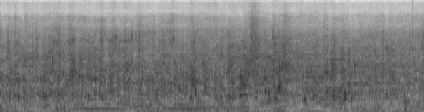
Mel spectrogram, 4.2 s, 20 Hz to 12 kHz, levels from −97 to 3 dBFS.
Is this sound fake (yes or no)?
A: yes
